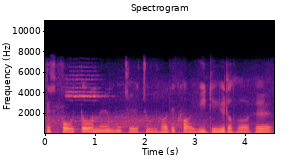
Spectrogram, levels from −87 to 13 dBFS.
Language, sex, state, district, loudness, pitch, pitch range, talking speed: Hindi, female, Madhya Pradesh, Katni, -18 LUFS, 175 Hz, 165-180 Hz, 115 wpm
